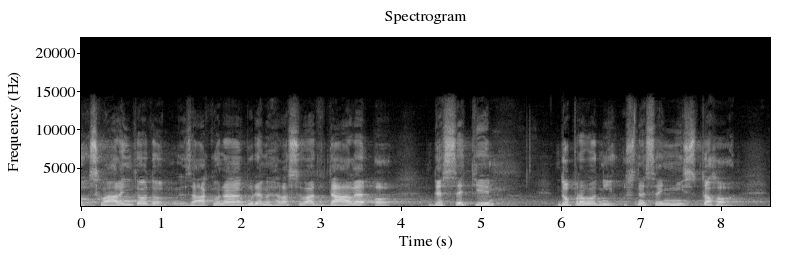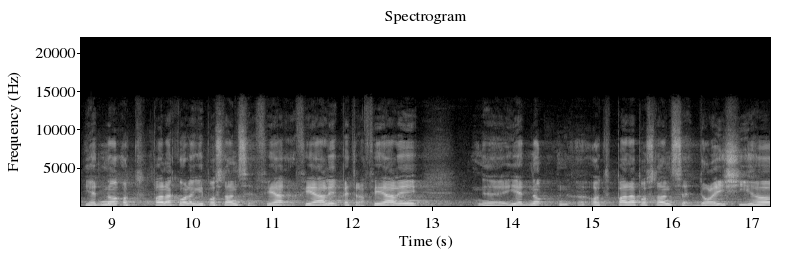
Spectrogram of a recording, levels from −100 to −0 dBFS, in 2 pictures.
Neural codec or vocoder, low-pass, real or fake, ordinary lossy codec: none; 14.4 kHz; real; AAC, 96 kbps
